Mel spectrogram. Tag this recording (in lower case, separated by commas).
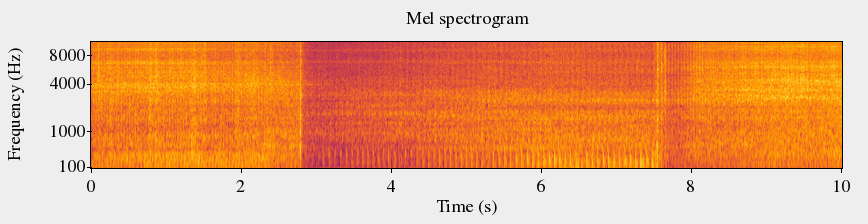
lawn mower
